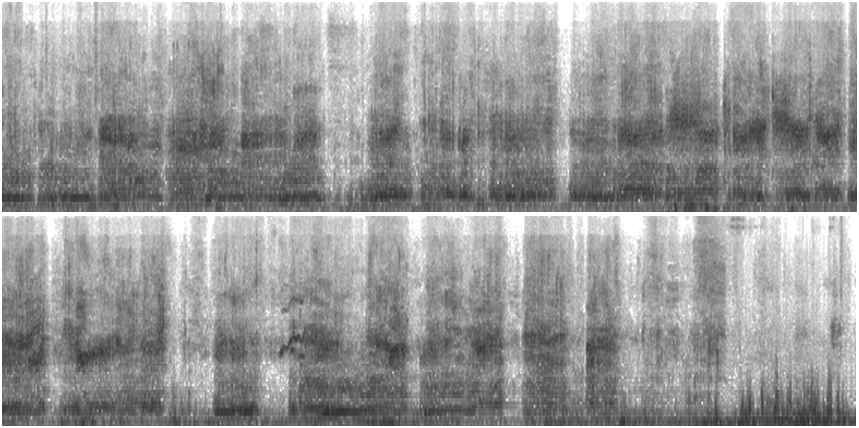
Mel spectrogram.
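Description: Staffordshire bull terrier puppies and their mother growling in play during a tug-of-war over a toy, in bursts that follow one another with only short breaks.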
